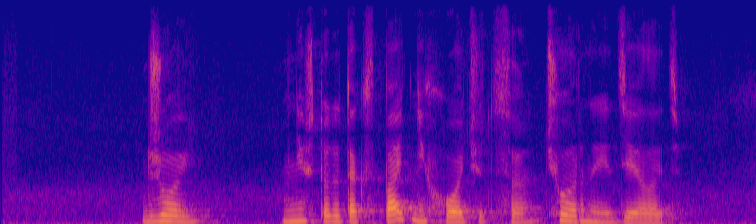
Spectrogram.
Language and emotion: Russian, neutral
